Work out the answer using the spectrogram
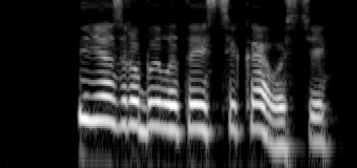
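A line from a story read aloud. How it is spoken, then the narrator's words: Sorceress, sweet melodious voice. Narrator (Ukrainian): сказала неочікувано милим і мелодійним голосом чародійка з Нільфгарду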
